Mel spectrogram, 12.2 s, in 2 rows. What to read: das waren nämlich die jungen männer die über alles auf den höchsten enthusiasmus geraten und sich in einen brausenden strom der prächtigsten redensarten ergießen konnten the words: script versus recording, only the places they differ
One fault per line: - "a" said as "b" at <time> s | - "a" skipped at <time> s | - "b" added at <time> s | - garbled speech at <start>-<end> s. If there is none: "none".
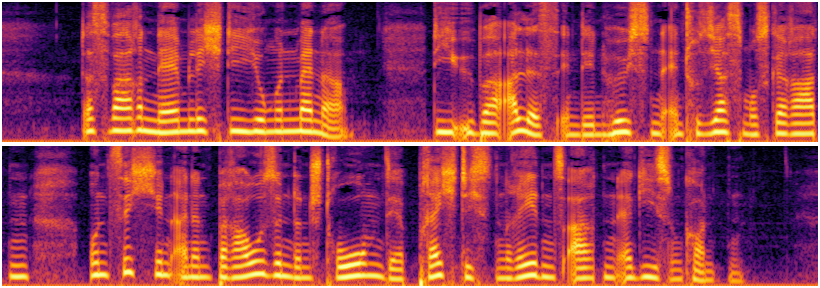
- "auf" said as "in" at 4.2 s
